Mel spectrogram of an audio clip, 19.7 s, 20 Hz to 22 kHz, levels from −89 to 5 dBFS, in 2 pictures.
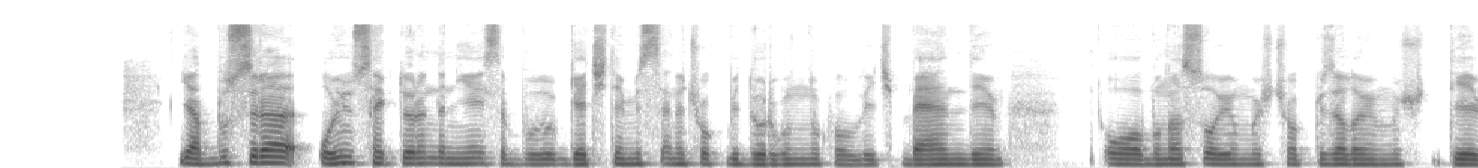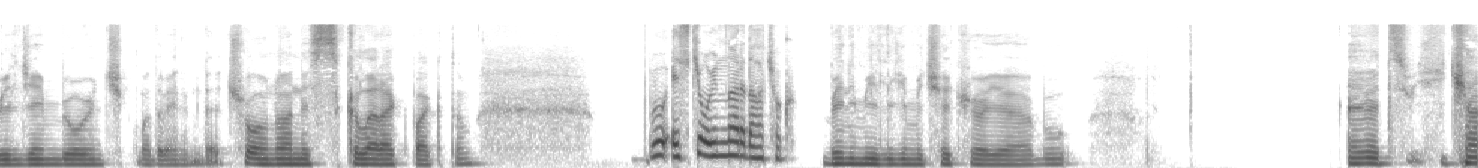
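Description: A section at the wrong speed runs from 14.2 to 15.2 s. That stretch of speech plays at 1.89 times its recorded speed, so pitch and tempo jump together, roughly ten semitones higher and hurried. The likely cause is playback or editing against the wrong clock.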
